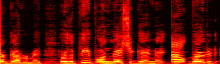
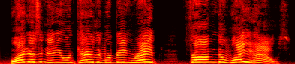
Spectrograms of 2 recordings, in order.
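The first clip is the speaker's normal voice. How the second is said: yelling; 6 semitones higher than usual. Real, not acted. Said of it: "me yelling".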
